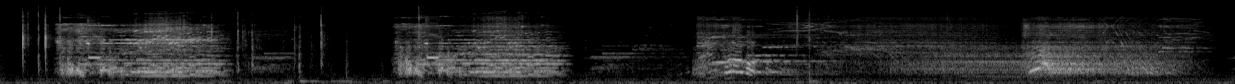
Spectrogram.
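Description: Bandai CSM Orb Ring toy playing its electronic sound effects through its built-in speaker as its ring lights up. A few button clicks come first, then two short bursts of effect sound. About seven seconds in, a longer effect begins with gliding pitches and lasts to near the end.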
